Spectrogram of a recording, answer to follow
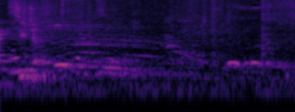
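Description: Indistinct voices: people in the room talking in low murmurs, with no clear words.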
